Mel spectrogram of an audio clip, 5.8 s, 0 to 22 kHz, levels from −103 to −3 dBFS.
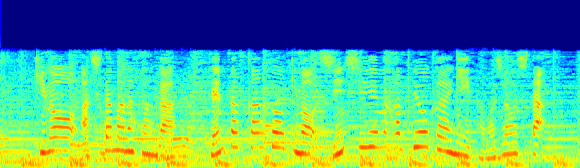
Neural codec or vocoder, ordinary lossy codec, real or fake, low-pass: none; Opus, 32 kbps; real; 7.2 kHz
